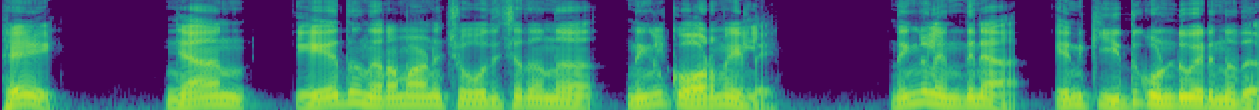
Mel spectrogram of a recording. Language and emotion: Malayalam, angry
